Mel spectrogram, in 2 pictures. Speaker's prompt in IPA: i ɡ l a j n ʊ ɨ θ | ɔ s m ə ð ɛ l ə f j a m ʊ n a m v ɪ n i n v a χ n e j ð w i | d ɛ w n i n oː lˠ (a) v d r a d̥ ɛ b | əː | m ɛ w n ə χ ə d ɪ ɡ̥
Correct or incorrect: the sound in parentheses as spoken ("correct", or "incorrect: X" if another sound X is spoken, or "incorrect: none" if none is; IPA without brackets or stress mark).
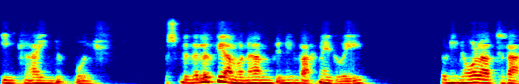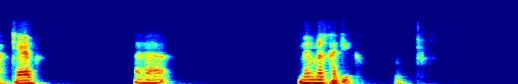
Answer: correct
